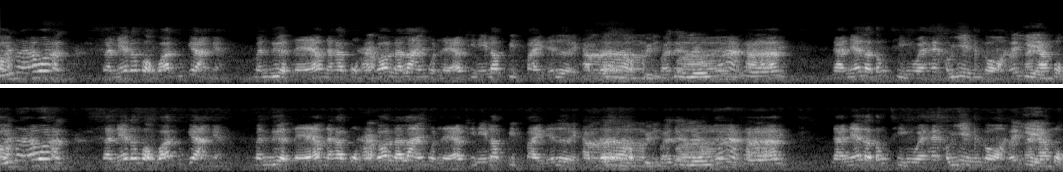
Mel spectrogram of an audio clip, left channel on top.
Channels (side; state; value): both; normal; correlation 0.35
